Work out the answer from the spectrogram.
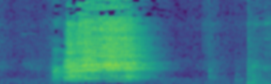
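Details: Single loud, drawn-out macaw screech lasting about a second, harsh and richly layered, swelling then fading, followed by a short soft rasp and a low thump in a quiet room.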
